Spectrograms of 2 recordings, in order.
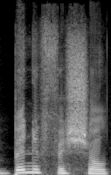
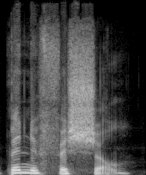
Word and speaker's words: beneficial: We focus on beneficial, which has four distinct sounds, starting with ben. Ben has a short A vowel sound. Second syllable is a short A vowel sound in itself, and then followed by fe, short E vowel sound, and it ends with shall with an SH sound. So we get beneficial. Fee is the stressed syllable here.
